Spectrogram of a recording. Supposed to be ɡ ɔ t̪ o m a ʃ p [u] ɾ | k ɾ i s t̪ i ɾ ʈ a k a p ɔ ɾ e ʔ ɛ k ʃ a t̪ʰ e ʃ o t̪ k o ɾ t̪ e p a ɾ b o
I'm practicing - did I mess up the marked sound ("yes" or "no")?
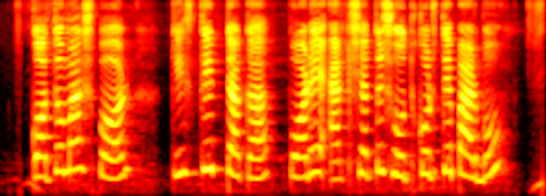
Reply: yes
